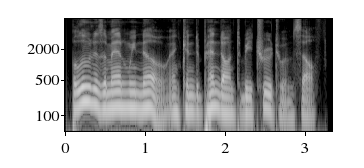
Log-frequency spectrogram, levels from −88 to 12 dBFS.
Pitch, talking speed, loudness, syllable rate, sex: 125 Hz, 270 wpm, -16 LUFS, 5.8 syllables/s, male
